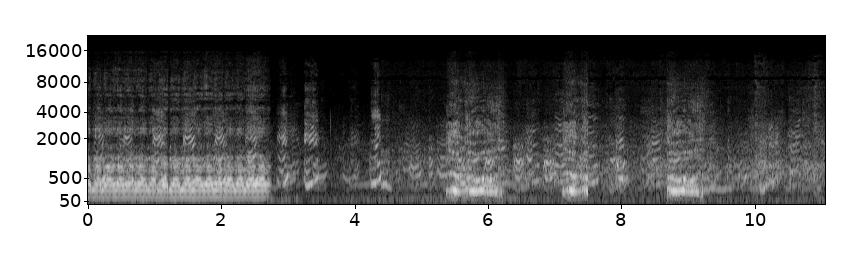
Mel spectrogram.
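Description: A sea lion gives a long, wavering, hoarse roar, then a series of short honking barks.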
